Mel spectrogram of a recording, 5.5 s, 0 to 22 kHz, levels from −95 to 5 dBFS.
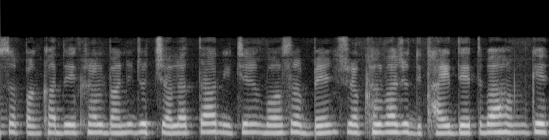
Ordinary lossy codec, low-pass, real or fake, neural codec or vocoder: none; 7.2 kHz; fake; codec, 44.1 kHz, 7.8 kbps, DAC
